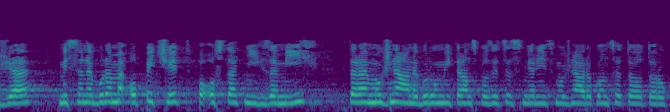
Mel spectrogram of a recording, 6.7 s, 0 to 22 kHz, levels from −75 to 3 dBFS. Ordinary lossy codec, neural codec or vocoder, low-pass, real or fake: MP3, 24 kbps; none; 7.2 kHz; real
